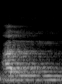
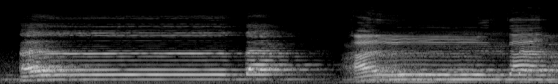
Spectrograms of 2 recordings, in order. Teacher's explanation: ta itu berubah lidah harus dari awal bunyi nun dengan ta itu dicampur sudah ke makhraj si ta dan bunyi nunnya samar-samar tidak jelas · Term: dengung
